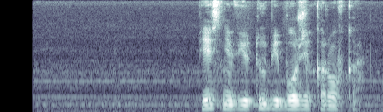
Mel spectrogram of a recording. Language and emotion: Russian, neutral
